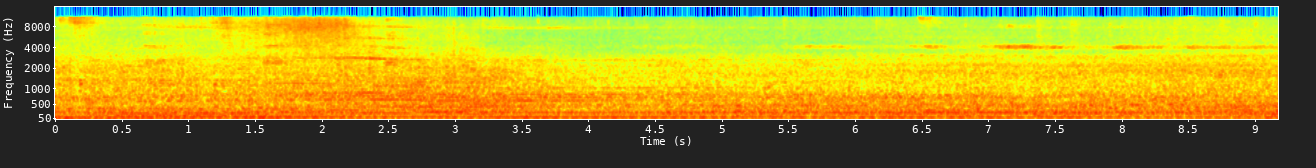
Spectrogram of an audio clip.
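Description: Commuter train's silver coaches running close past the platform: a loud, steady rumble of wheels on rail with a low hum underneath. A thin high squeal comes in from about six seconds in.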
